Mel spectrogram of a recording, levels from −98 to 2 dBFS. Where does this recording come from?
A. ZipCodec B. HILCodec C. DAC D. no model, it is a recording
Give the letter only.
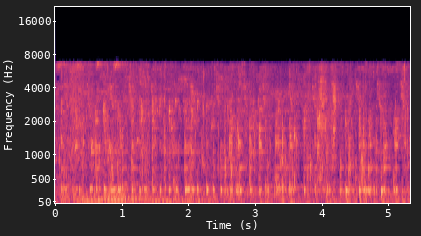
D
